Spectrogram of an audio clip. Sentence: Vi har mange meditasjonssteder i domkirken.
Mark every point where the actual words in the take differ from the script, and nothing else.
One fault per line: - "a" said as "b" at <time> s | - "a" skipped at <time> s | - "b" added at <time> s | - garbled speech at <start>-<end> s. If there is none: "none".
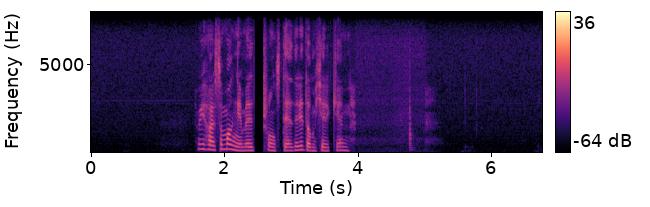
- "så" added at 1.9 s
